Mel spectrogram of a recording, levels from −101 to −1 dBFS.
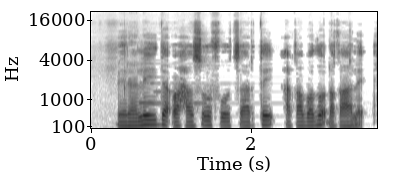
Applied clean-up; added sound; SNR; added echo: classical method spectral subtraction.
